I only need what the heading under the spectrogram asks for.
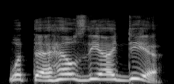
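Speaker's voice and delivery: high, loud demand on "hell's"; angry shout. Acted. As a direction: yell "What the hell's the idea?" in outrage. Boy confronts intruder.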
